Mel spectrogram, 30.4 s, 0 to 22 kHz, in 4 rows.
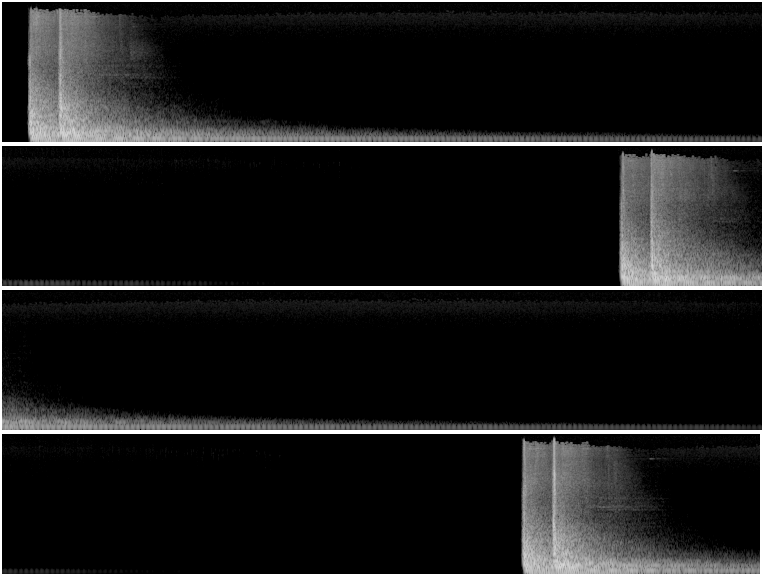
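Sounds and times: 
large double concert bass drum in an ensemble: 0:00.3 - 0:04.1, 0:13.8 - 0:17.4, 0:28.0 - 0:30.3.

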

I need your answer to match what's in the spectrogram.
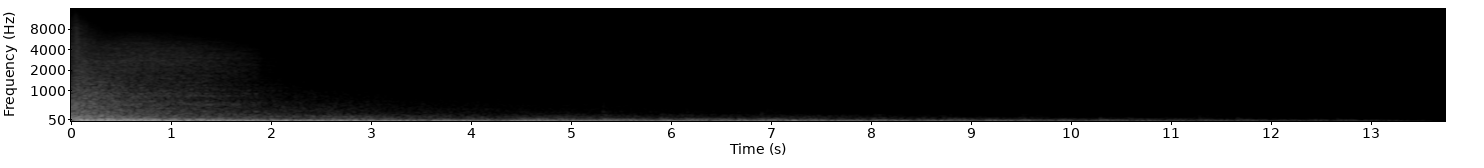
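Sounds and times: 
cinematic metal impact sting: 0:00.0 - 0:03.1.

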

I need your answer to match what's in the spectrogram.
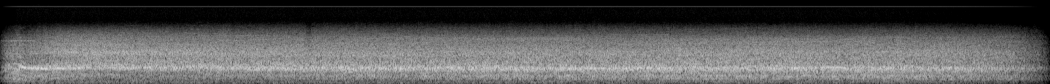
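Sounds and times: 
baseball crowd cheering excitedly: 0:00.0 - 0:10.4.

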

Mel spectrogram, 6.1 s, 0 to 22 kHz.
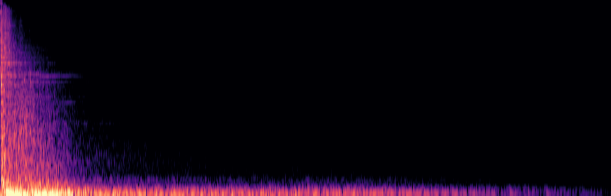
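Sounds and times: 
massive cinematic hits: 0:00.0 - 0:03.7.

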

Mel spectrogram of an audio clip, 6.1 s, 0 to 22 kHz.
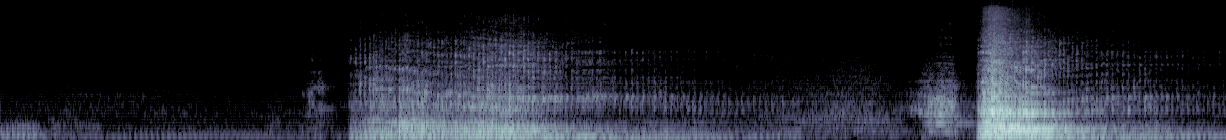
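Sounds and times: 
Siberian tiger giving a long rumbling growl: 0:01.5 - 0:06.1.

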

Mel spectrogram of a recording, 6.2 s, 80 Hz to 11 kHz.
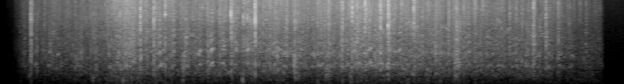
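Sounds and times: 
pigeons taking off: 0:00.2 - 0:06.0.

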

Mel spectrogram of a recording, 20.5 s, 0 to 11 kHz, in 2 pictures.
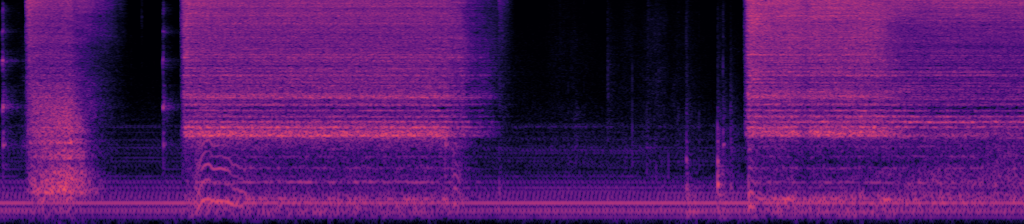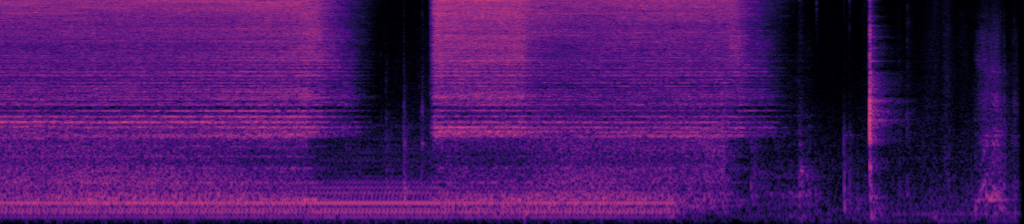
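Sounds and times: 
car air pump: 0:00.3 - 0:01.2, 0:01.8 - 0:05.1, 0:07.4 - 0:14.0, 0:14.6 - 0:18.2.

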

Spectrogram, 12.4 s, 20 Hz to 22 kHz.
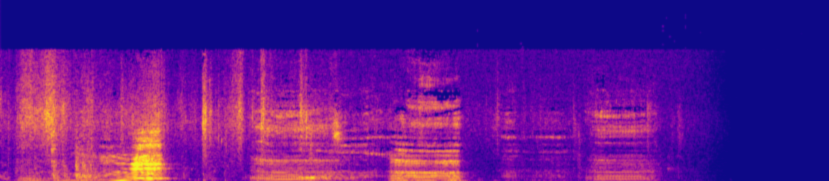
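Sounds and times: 
cow mooing: 0:00.3 - 0:02.7, 0:03.7 - 0:10.1.

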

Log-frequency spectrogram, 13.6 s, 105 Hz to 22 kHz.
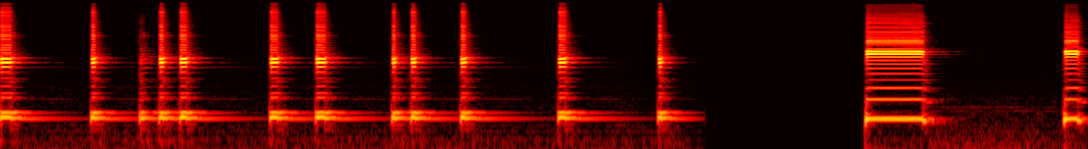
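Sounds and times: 
car horns: 0:00.0 - 0:08.8, 0:10.8 - 0:12.2, 0:13.2 - 0:13.5.

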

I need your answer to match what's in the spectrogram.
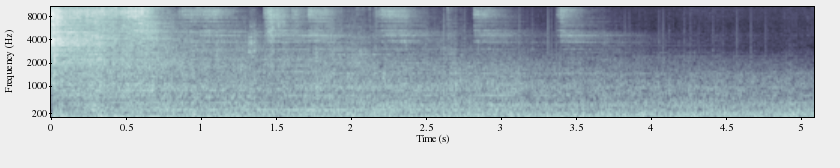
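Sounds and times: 
cinematic metal impacts: 0:00.0 - 0:04.9.

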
